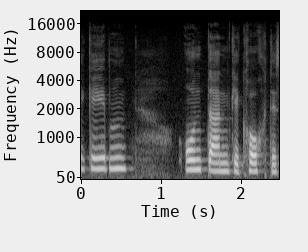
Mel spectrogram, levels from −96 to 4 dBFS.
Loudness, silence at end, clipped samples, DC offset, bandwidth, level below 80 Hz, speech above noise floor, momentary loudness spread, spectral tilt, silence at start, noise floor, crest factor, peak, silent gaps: -21 LUFS; 0 s; under 0.1%; under 0.1%; 12.5 kHz; -60 dBFS; 29 dB; 5 LU; -7.5 dB/octave; 0 s; -50 dBFS; 16 dB; -6 dBFS; none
